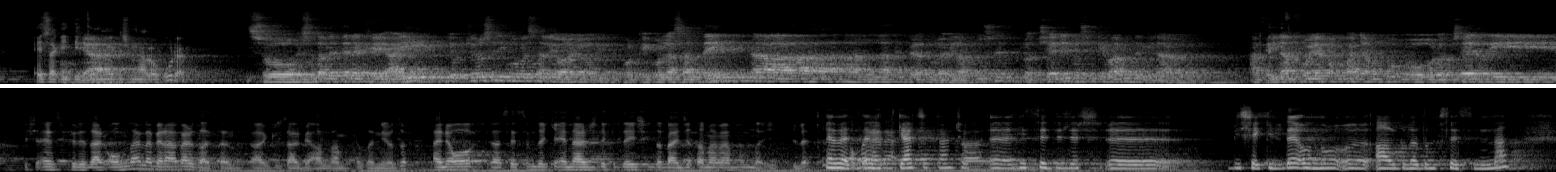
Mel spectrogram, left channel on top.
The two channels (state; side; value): different; both; correlation 0.00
